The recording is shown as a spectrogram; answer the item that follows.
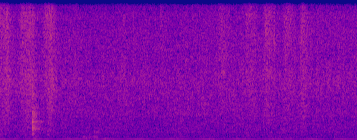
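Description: Faint, repeated scratchy strokes of a nearly dry paintbrush rubbed back and forth on a stretched canvas, over a steady low hum.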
